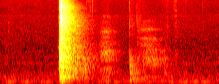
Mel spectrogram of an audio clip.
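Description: A single sharp clack just after half a second in, then two softer knocks: a small object being handled against a hard countertop.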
